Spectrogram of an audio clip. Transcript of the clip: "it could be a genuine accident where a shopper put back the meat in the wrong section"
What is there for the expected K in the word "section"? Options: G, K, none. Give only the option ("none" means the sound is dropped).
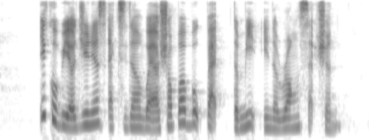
K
